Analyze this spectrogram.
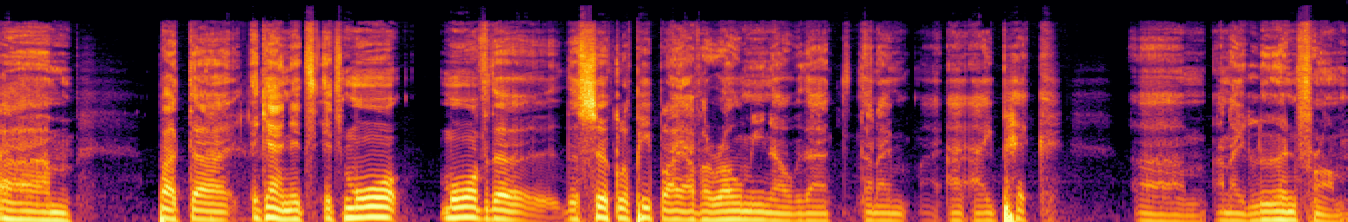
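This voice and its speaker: In a Welsh accent, a man speaks at a fairly slow pace in a fairly low, dark, mellow voice whose loudness swings widely, captured as a dry, close sound with no echo on a very clean recording with a silent background. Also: ordinary pitch variation. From Wales. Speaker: podcast host, former bodybuilder. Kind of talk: interview podcast chat. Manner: halting, many fillers and restarts.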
